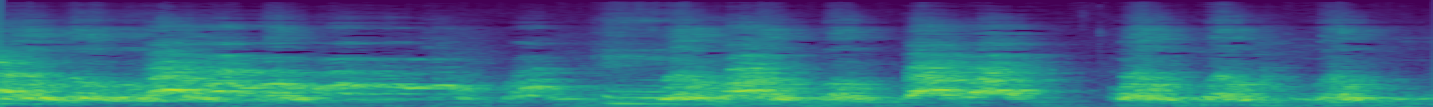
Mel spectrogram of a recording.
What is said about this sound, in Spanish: el ladrido de mi pequeño pitbull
